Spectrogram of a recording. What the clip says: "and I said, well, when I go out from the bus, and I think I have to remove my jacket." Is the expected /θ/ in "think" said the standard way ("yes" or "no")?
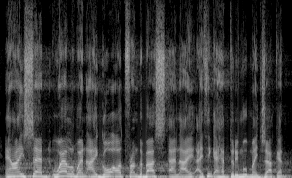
yes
